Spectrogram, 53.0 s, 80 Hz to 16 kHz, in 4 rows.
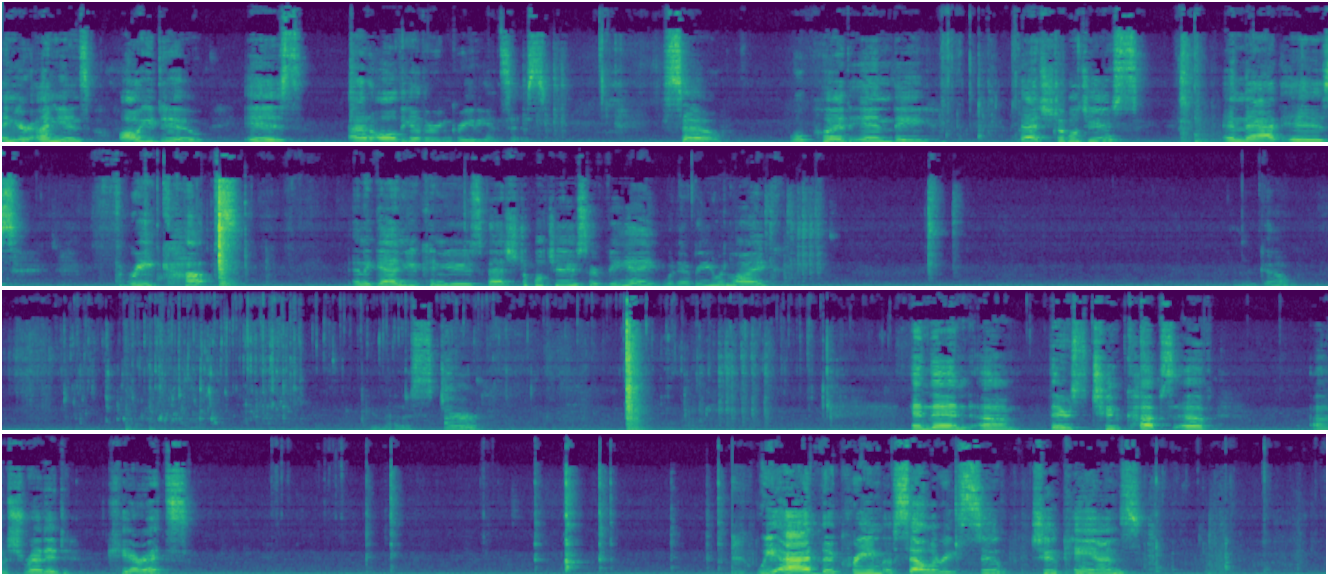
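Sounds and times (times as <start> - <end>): steady low hum: 0.0 - 53.0
juice pouring into a glass cup: 26.9 - 30.0.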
